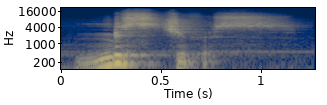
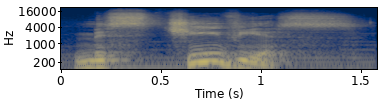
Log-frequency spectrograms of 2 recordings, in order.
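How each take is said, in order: First: The stress falls on the first syllable. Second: The stress falls after the first syllable. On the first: The speaker calls it right. "actually it should be mischievous" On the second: The speaker calls it wrong. "A lot of native speakers mispronounce this"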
